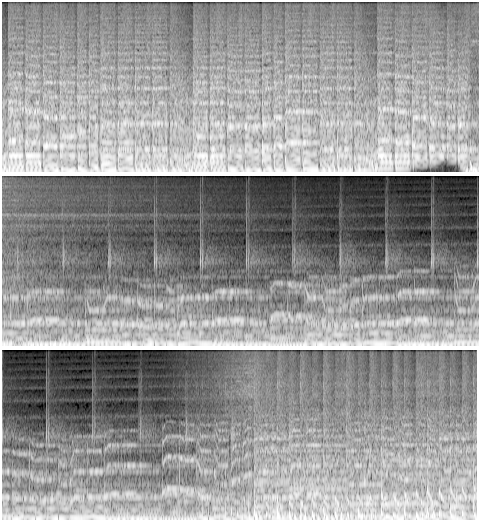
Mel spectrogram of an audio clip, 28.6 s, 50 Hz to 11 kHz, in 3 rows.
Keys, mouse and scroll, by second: 3.0 Return, 3.8 alt+scroll up 1, 5.1-11.4 drag, 11.9 click, 13.5 alt+scroll down 1, 14.7 alt+scroll up 1, 16.5 click, 16.6 click, 16.8 Down, 19.8 click, 21.2 ctrl+t, 21.6 right click, 22.9 click.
